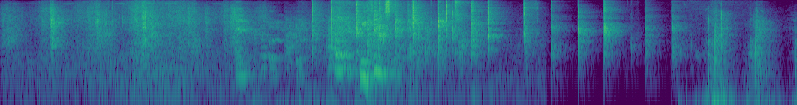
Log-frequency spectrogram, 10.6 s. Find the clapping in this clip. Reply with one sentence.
The clapping can be heard from 4.0 to 9.0 s.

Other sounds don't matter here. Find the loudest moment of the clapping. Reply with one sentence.
The volume of the clapping peaks at 5 seconds.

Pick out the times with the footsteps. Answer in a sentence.
You can hear the footsteps from 0.0 to 6.2 s and from 9.1 to 10.5 s.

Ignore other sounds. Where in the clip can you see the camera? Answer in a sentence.
The camera can be heard from 5.9 to 7.3 s.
